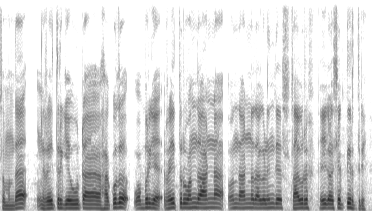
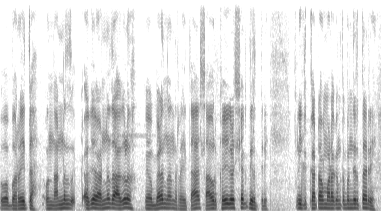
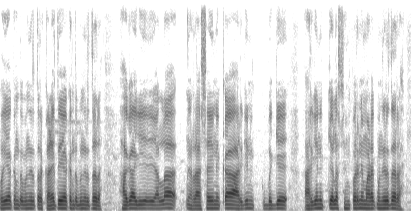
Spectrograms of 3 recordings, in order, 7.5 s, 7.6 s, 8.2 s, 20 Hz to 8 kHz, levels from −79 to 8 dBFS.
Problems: none marked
